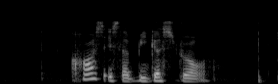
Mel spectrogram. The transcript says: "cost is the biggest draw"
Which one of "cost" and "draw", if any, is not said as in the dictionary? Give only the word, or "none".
cost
